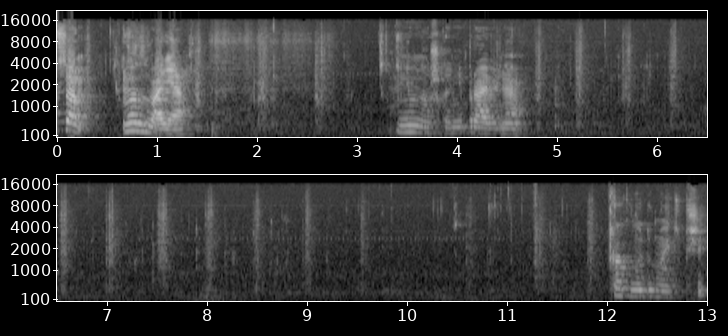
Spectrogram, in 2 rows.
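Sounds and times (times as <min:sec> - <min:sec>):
person chewing food: 0:01.3 - 0:03.4, 0:04.6 - 0:12.1.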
